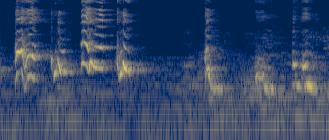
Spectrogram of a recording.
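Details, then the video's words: Pet pied butcherbird from Papua, Indonesia, about two years in captivity: four fast, rough harmonic notes in a burst, a gap, then three spaced, downslurred whistles. "JAGAL PAPUA GACOR"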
